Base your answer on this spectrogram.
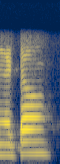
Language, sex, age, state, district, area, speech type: Malayalam, female, 30-45, Kerala, Kollam, rural, conversation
